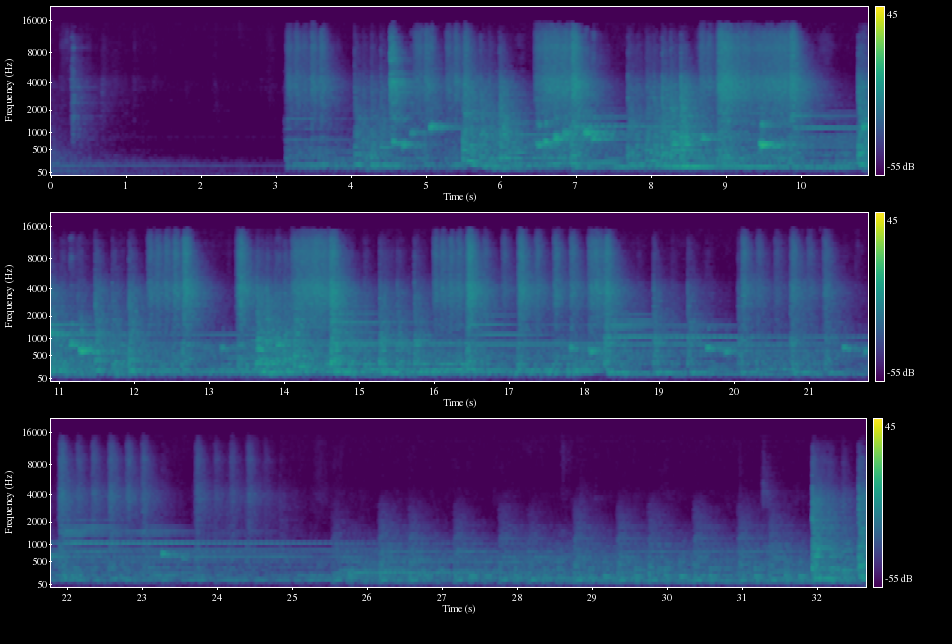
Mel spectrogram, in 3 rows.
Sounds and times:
Timpani: 0:02.8 - 0:32.6.

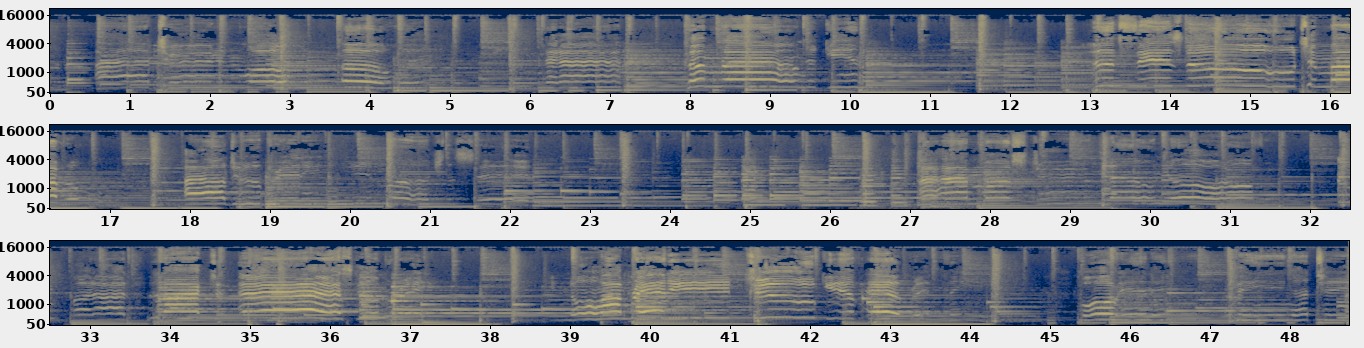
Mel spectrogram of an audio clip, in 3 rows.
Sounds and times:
Music: 0:00.0 - 0:48.7.

